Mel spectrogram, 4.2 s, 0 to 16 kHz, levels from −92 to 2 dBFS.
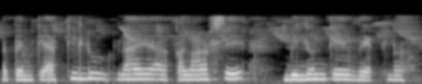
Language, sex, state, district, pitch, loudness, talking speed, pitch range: Karbi, female, Assam, Karbi Anglong, 210 Hz, -15 LUFS, 140 wpm, 200-220 Hz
